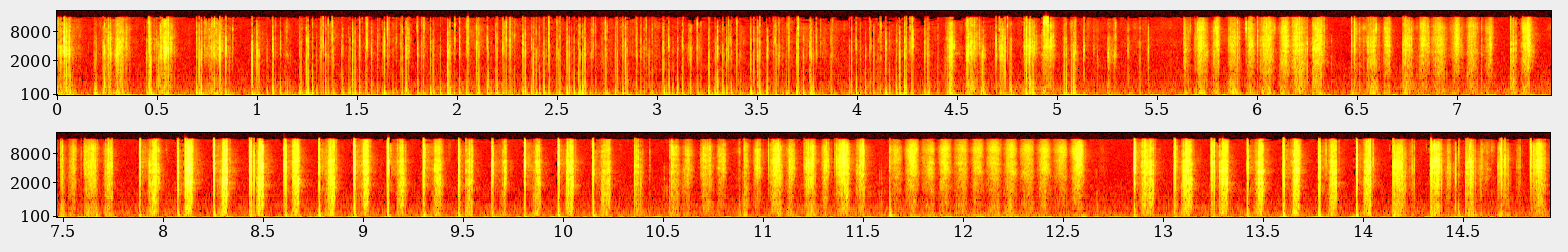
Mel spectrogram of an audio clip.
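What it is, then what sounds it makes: Bar of soap. Long pointed nails on both hands scratch fast across the face of a small, solid yellow bar of soap, then one hand taps on it. The result is a dense stream of dry, bright scratching and crisp clicking ticks with almost no low end. The strokes grow louder and sharper from the middle of the clip onward.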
